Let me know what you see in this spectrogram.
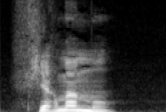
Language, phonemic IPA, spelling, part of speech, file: French, /fiʁ.ma.mɑ̃/, firmament, noun, Fr-firmament.ogg
- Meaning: firmament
